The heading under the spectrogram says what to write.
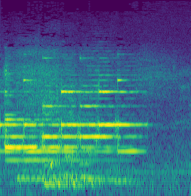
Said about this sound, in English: isn't that awful, the preacher's phone.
